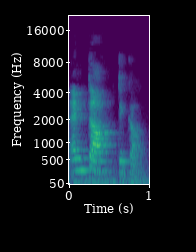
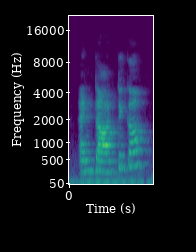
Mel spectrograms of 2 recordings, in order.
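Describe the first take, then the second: First: The middle k sound is clearly pronounced. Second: The middle k sound is left silent. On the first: "एक में मैं बोल रही हूँ" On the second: "एक में मैं वो सी नहीं बोल रही हूँ, ये पहले वाला"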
